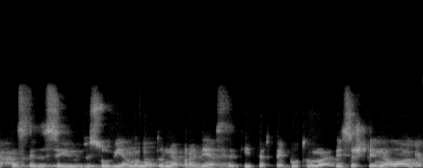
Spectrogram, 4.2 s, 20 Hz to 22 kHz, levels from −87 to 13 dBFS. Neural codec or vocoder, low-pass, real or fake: autoencoder, 48 kHz, 128 numbers a frame, DAC-VAE, trained on Japanese speech; 10.8 kHz; fake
